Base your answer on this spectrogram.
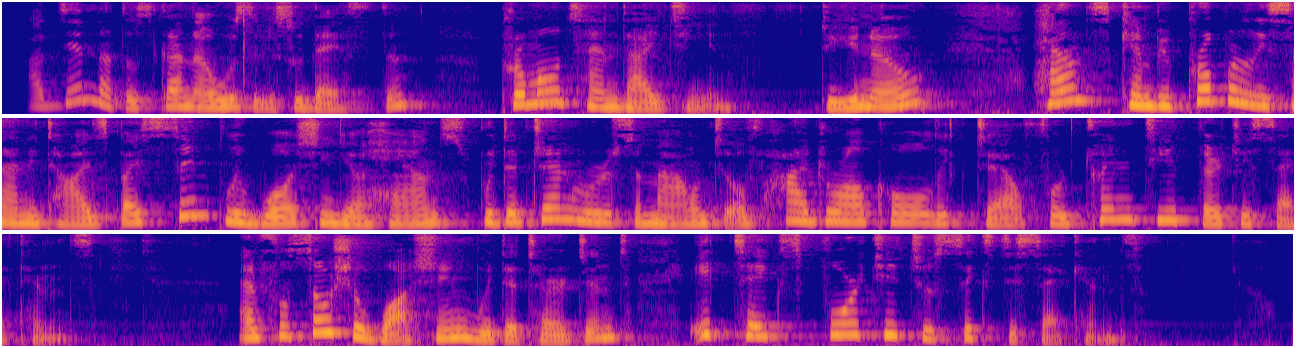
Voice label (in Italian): inglese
